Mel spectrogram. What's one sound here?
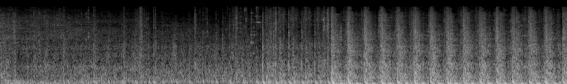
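Shell explosions boom in the distance.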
